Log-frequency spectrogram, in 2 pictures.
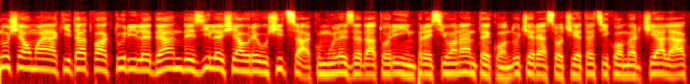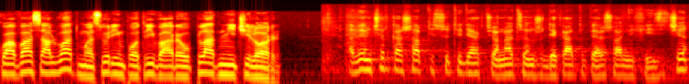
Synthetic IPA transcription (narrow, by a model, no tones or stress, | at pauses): nuʃiawmajakʲit̪at̪fak̚t̪uɾile̞d̪e̞anʲd̪e̞zile̞ʃiawɾe̞uʃit̪səa̰kumule̞ze̞d̪at̪o̞ɾijimpɾe̞sio̞nant̪e̞ko̞nd̪ut͡ʃe̞ɾeaso̞t͡ʃie̞t̪ət̪siko̞me̞rt͡ʃiale̞akuavasaluat̪məsuɾʲɨmpo̞t̪ɾivaɾəwplat̪nit͡ʃilo̞̰r | ave̞mt͡ʃirkaʃap̚t̪esut̪e̞d̪eak̚t̪sio̞nat̪sʲɨnʒud̪e̞kat̪əpe̞rsoanefizit͡ʃe̞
